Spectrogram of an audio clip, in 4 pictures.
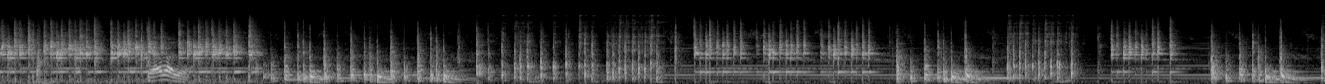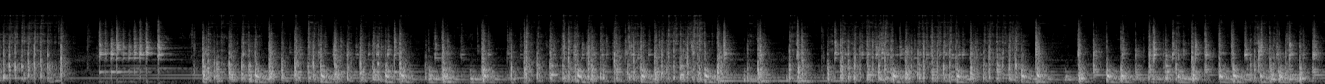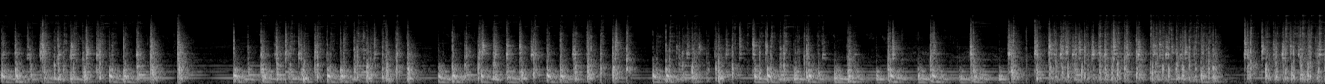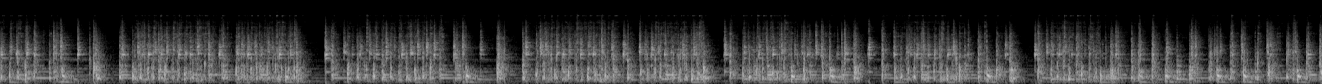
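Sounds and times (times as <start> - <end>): hand drums and clay pot percussion: 0.0 - 52.9.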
